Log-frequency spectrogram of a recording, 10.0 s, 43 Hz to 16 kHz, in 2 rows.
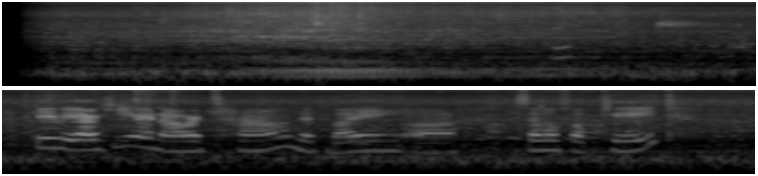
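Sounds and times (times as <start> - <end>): motorcycle engine running: 0.2 - 4.5.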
